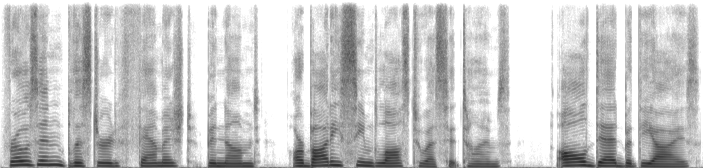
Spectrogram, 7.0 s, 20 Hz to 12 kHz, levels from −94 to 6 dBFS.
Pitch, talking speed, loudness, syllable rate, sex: 205 Hz, 135 wpm, -18 LUFS, 4.4 syllables/s, female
